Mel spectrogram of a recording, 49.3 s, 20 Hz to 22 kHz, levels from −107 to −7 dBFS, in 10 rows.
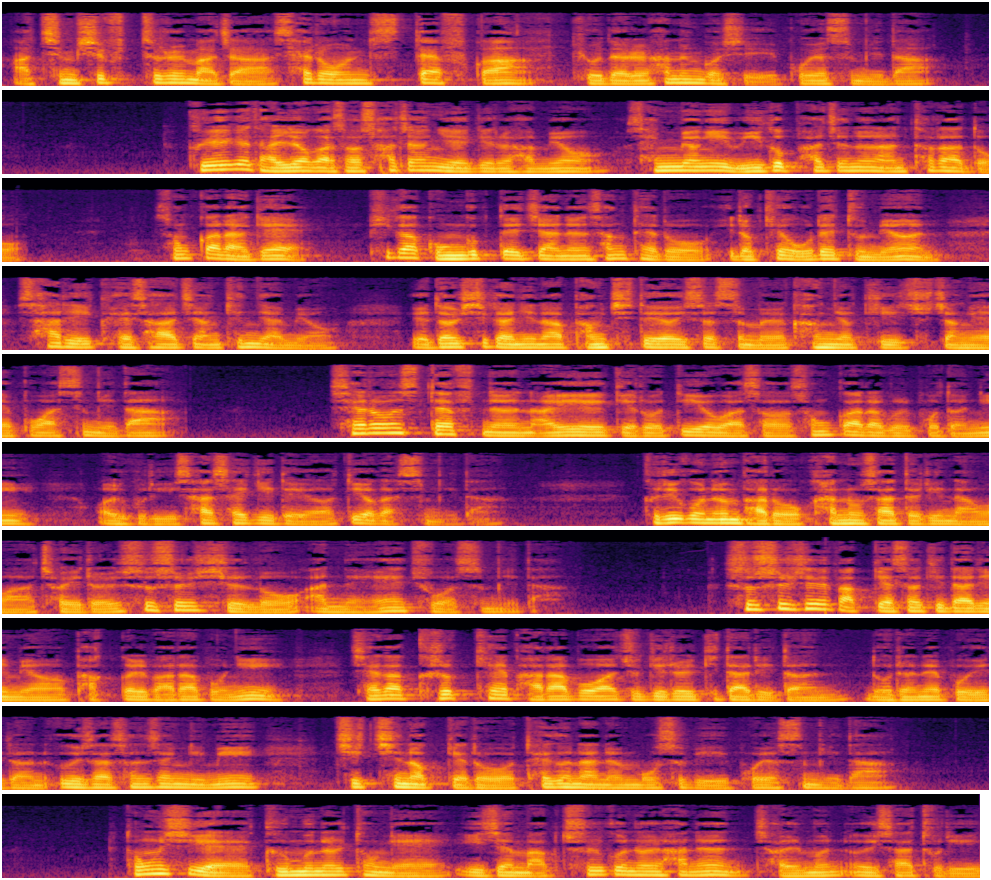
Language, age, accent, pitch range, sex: Korean, 30-49, native, 100-125 Hz, male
